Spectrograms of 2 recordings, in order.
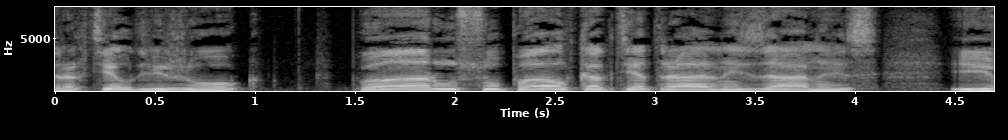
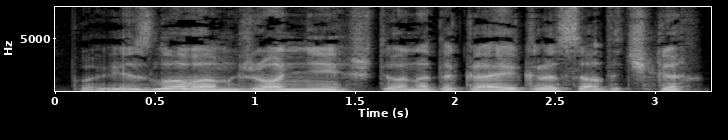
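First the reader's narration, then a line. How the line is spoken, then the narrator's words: Quiet. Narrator (Russian): тихо сказал Хольц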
